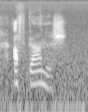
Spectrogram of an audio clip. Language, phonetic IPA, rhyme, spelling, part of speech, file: German, [afˈɡaːnɪʃ], -aːnɪʃ, afghanisch, adjective, De-afghanisch.ogg
- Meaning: of Afghanistan; Afghan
